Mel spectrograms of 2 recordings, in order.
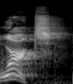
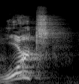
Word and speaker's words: Wort: It is The Wort. Not wart, not fort, not short. The Wort.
